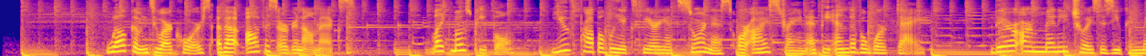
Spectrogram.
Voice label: eLearning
